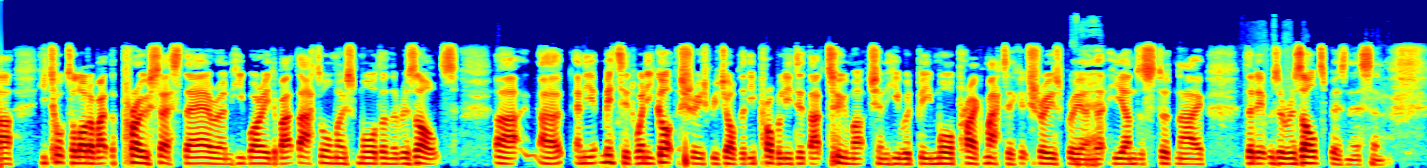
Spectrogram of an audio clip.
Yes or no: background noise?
no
